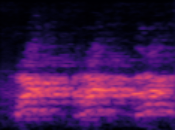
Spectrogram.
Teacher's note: Ro ini di antara kepala lidah dan punggung lidah dengan gusi gigi atas. Jadi kalau ro ini punggung, ini kepala, ini punggung ya.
